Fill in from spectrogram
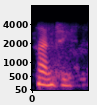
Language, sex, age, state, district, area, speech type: Punjabi, female, 30-45, Punjab, Patiala, urban, conversation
